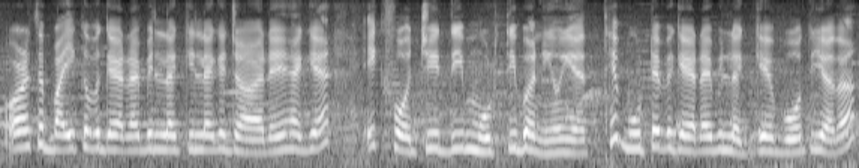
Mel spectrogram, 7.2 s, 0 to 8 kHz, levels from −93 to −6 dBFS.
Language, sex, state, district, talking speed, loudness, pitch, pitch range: Punjabi, female, Punjab, Pathankot, 225 wpm, -15 LUFS, 230 Hz, 210-245 Hz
